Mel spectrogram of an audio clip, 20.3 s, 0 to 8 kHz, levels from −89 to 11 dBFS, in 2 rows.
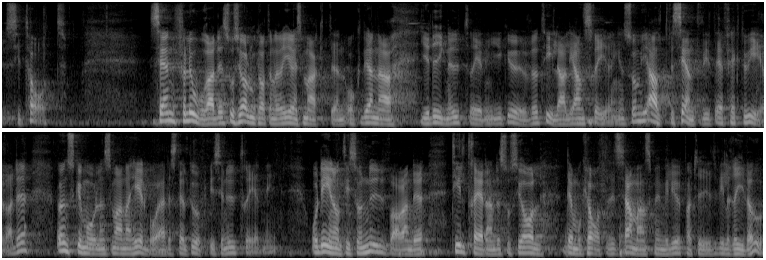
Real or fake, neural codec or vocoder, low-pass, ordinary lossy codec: real; none; none; none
